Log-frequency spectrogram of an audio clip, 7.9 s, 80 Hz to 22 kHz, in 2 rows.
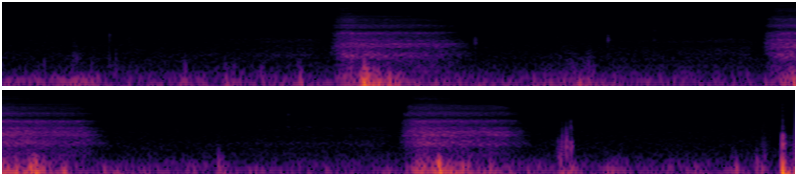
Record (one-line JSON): {"exhalation_length": "7.9 s", "exhalation_amplitude": 3298, "exhalation_signal_mean_std_ratio": 0.34, "survey_phase": "alpha (2021-03-01 to 2021-08-12)", "age": "45-64", "gender": "Female", "wearing_mask": "No", "symptom_none": true, "smoker_status": "Never smoked", "respiratory_condition_asthma": false, "respiratory_condition_other": false, "recruitment_source": "REACT", "submission_delay": "2 days", "covid_test_result": "Negative", "covid_test_method": "RT-qPCR"}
